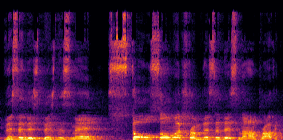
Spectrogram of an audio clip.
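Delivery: mock scandal headline.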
